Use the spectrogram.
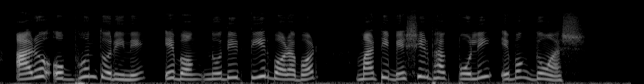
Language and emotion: Bengali, neutral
